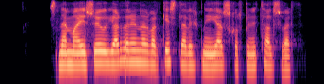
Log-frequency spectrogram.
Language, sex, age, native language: Icelandic, female, 20-29, Icelandic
